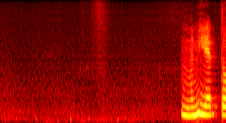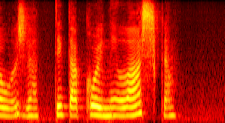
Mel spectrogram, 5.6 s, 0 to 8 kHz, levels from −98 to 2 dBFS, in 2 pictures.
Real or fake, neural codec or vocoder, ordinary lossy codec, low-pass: fake; codec, 16 kHz, 0.5 kbps, X-Codec, HuBERT features, trained on general audio; none; none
